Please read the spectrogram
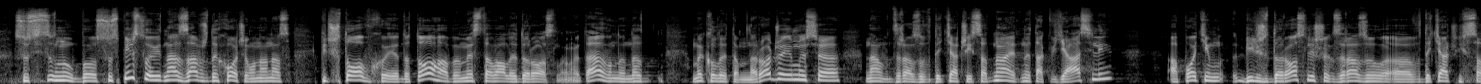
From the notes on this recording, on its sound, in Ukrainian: Запис здійснено у кавярні KARP coffe. Потужностями студії "Дві Сімки" та "радіо Скорбота".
